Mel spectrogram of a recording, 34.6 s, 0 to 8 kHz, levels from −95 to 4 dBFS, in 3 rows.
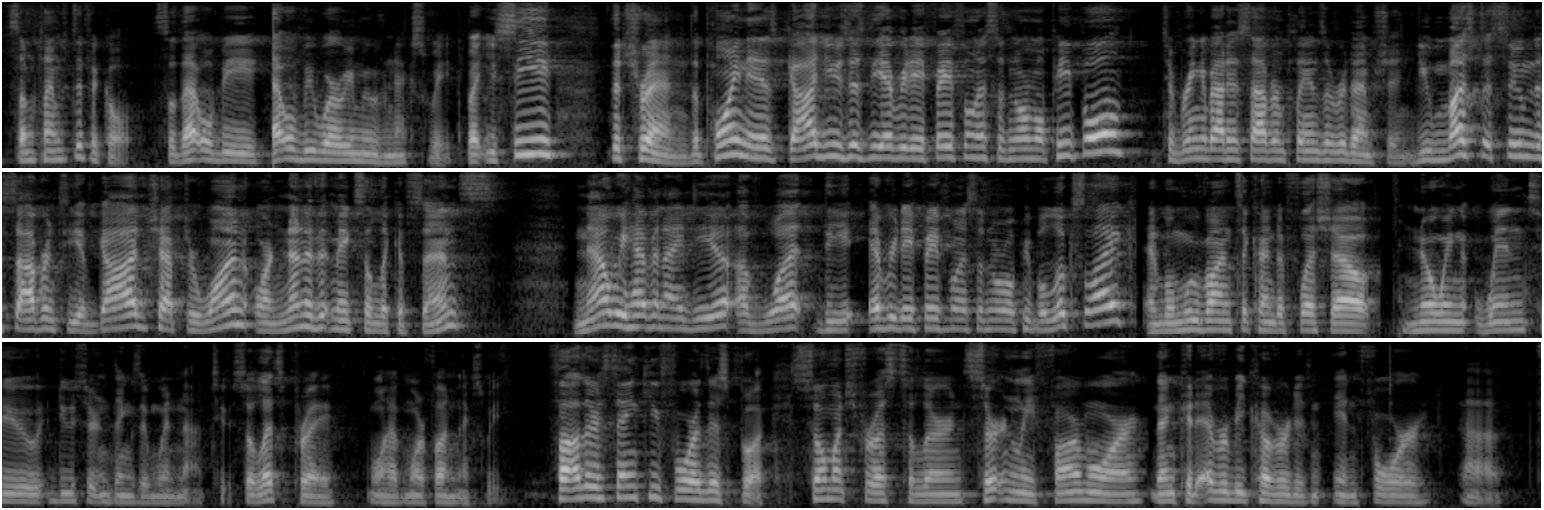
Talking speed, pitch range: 215 wpm, 130-170 Hz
